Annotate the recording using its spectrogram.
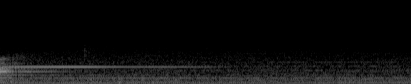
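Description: Lecture-hall PA system ringing with steady tones: a higher pitch fades out over about two seconds while a lower one holds on, over a low mains hum. This is microphone feedback ring from the PA gain set high, which the speaker suspects is too loud.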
